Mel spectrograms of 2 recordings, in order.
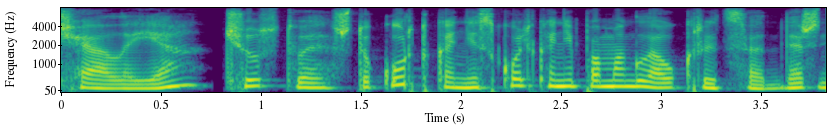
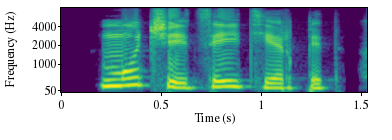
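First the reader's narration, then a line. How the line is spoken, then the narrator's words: Snort. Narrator (Russian): хмыкнула Газа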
